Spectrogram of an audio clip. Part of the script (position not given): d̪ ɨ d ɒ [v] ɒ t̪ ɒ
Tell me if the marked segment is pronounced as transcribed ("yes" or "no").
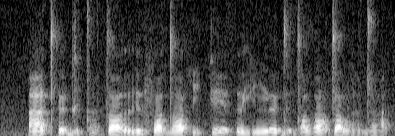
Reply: no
